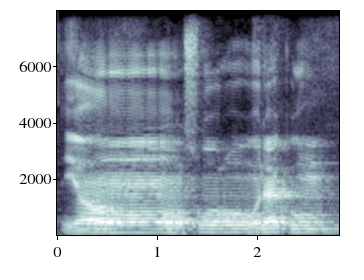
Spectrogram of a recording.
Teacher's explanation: സ്വാദ് ഇസ്തിഅലാഇൻ്റെ അക്ഷരമാണ്. തഫ്ഖീം ചെയ്യണം, തടിപ്പിച്ച് സ്വരഭാരത്തോടെ ഉച്ചരിക്കണം. അതുകൊണ്ട് തന്നെ സാക്കിനത്ത നൂനിനെ ഇഖ്ഫ ചെയ്ത് മണിച്ചുകൊണ്ട് ഉച്ചരിക്കുമ്പോൾ ആ മണിക്കലിലും തഫ്ഖീം വേണം.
